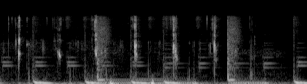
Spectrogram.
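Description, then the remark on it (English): A voice imitates open-mouthed chewing with a run of wet, clicky smacks and lip pops, about eight irregular bursts over three seconds, fairly loud with no talking. “Let's start with what grinds my gears is when people chew with their mouth open.”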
